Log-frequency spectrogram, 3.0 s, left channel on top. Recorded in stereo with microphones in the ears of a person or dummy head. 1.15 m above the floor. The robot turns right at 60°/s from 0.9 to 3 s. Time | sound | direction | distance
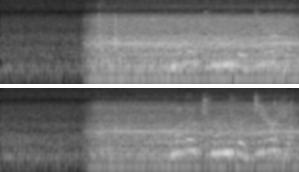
1.7 | a woman speaking | 105° right | 0.9 m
